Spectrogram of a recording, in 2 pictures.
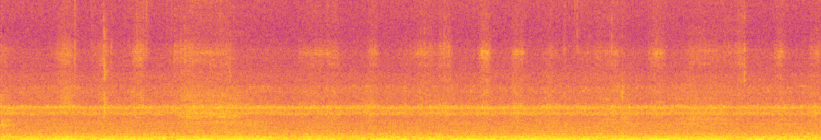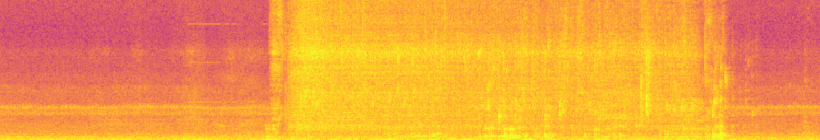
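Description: Faint scraping of a safety razor, the Fine Accoutrements World's Finest Razor, cutting lathered stubble. About fourteen seconds in, a sink tap runs for about five seconds and then shuts off sharply; this is the loudest sound.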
